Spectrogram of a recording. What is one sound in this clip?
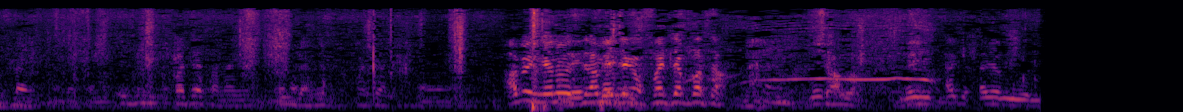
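A group of young men talk loudly and call out close by.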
